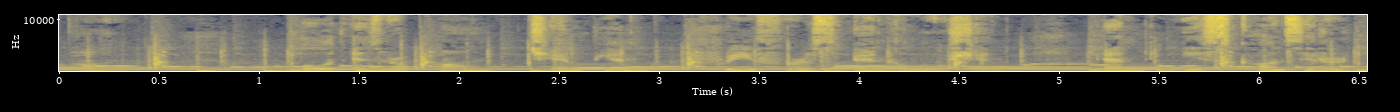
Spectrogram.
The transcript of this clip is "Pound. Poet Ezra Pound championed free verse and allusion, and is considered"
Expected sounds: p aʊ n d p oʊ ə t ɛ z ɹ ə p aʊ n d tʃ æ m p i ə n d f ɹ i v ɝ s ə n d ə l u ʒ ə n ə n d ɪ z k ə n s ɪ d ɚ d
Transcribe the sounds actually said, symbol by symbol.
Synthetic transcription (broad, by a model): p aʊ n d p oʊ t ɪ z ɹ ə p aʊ n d tʃ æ m p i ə n f ɹ i f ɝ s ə n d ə l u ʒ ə n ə n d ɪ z k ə n s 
